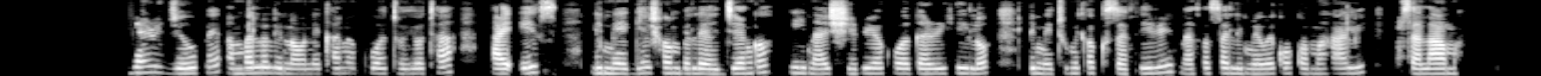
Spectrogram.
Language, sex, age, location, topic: Swahili, female, 18-24, Nakuru, finance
